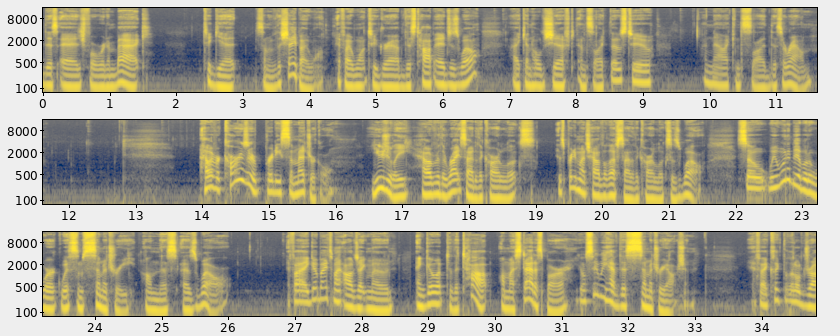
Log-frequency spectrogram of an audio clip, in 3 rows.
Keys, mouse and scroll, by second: 4.2 ctrl+z, 4.8 alt+click, 6.8 shift+click, 8.4 alt+click, 13.4 alt+click, 26.8 right click, 28.2 click, 34.4 click.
